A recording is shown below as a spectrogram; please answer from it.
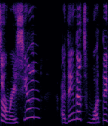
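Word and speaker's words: Oración: It's got Spanish roots. The C is pronounced with an S. So, Oracion.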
